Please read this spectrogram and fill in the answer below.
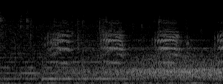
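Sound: raven cawing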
